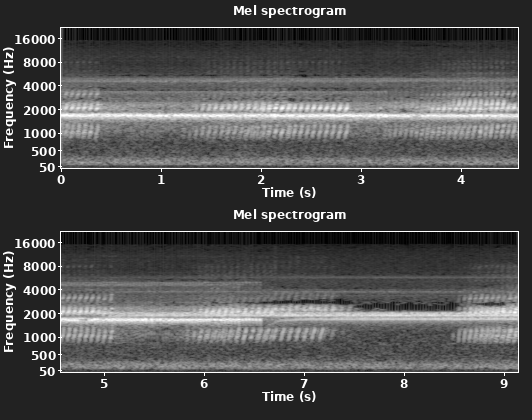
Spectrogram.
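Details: Amphibian chorus of frogs and toads: a continuous high trill overlaid by bursts of coarser, rapidly pulsed croaking that come and go every couple of seconds, several callers overlapping.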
